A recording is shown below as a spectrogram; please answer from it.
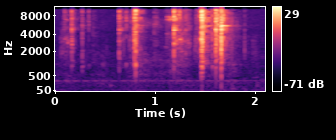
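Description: About half a dozen sharp metallic clicks and clacks from a 1911 .45 ACP pistol being worked by hand, its slide being pulled back and released while it fails to stay locked open. The loudest clicks come close together near the end.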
